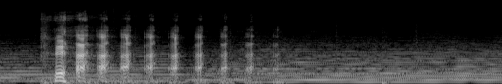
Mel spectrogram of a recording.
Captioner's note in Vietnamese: Tiếng cười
